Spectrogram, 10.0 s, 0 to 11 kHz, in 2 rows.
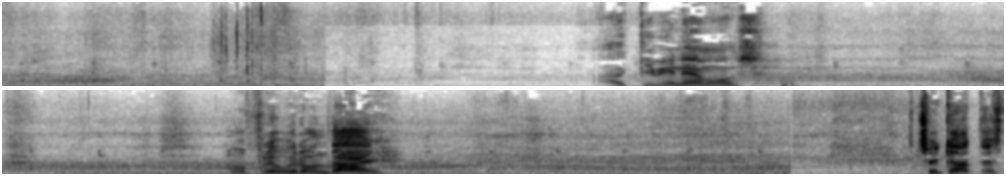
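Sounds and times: tyres rolling on asphalt: 0:00.0 - 0:10.0.

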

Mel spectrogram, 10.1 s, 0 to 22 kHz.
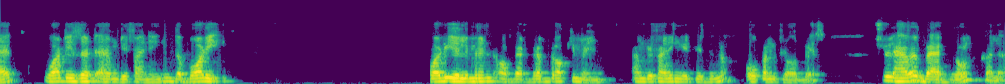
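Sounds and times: man speaking: 0:00.0 - 0:02.4, 0:04.3 - 0:10.0.

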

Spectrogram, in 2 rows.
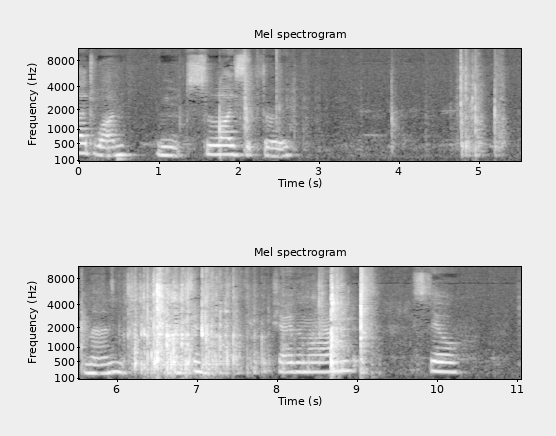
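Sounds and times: plastic bottle crackling: 0:03.9 - 0:09.3
plastic water bottle clicking: 0:04.8 - 0:05.4, 0:06.1 - 0:09.2.

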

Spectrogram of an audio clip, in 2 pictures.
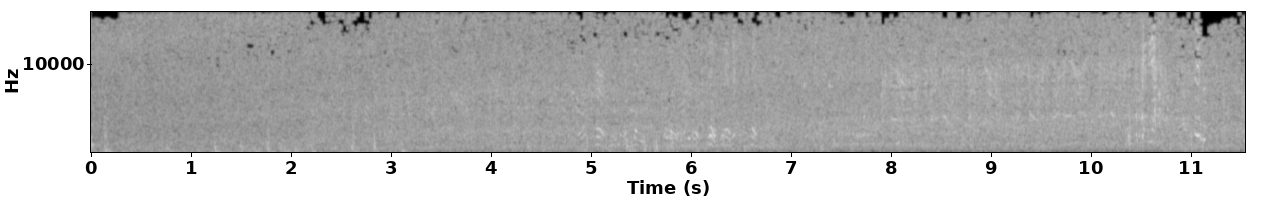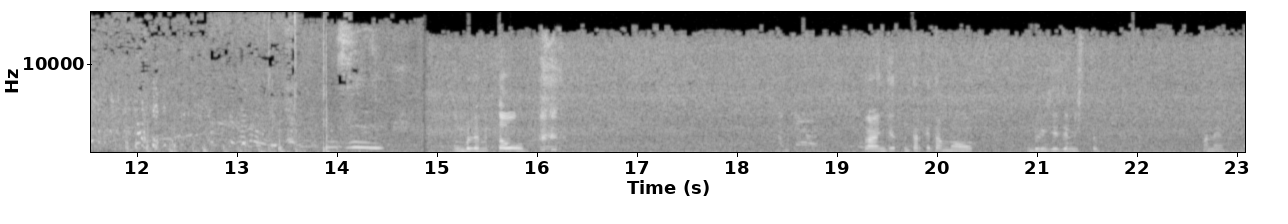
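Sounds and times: stream rushing: 0:00.0 - 0:23.0
voices: 0:01.2 - 0:16.3, 0:18.3 - 0:21.9, 0:22.6 - 0:23.0.

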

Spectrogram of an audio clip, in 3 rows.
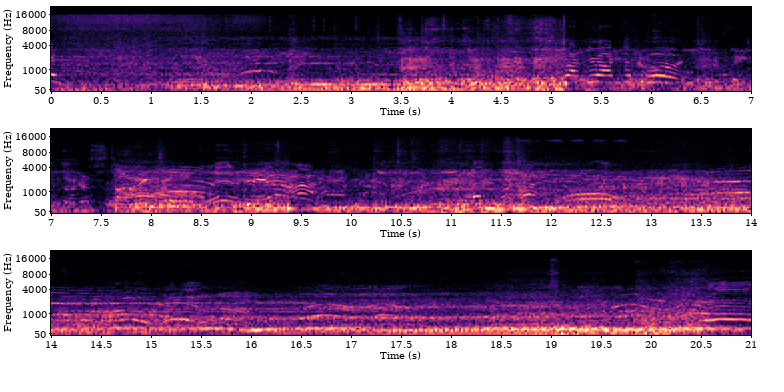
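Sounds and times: low droning score: 0:00.0 - 0:21.0.

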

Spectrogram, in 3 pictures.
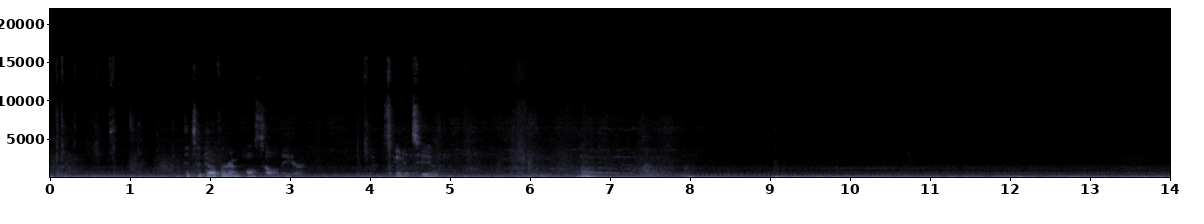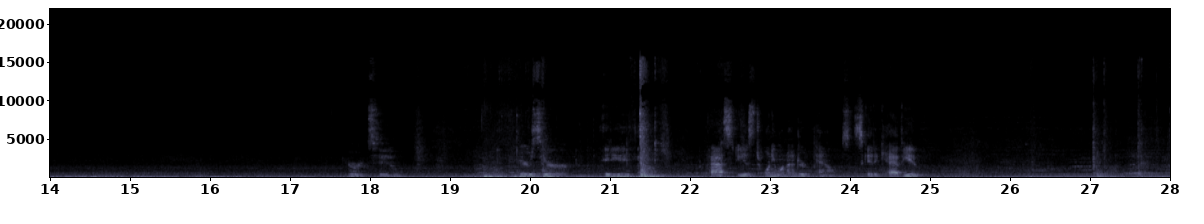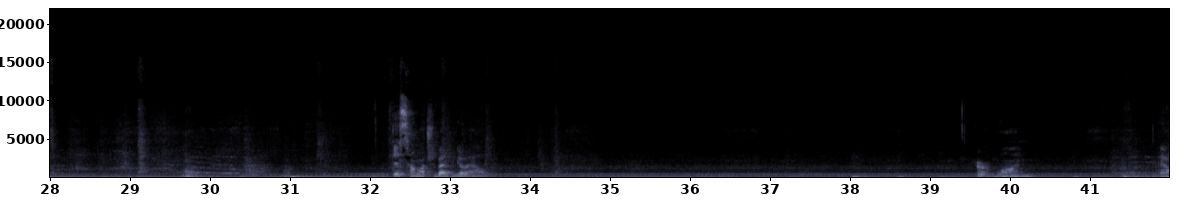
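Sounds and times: elevator steady low hum: 0:00.0 - 0:41.9.

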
